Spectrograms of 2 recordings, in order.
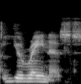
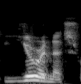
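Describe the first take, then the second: First: Uranus with a long AY, stressed in the middle; wrong pronunciation. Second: Uranus as YUR-uh-nus, middle syllable light; scientific pronunciation. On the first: Friend showing co-host how not to say it, Uranus as yur-AY-nus. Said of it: "Not Uranus". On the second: Friend correcting co-host on the actual pronunciation, scientific Uranus, stressed first. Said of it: "it's actually pronounced Uranus". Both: Shown as a demonstration.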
